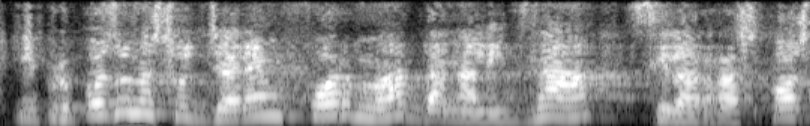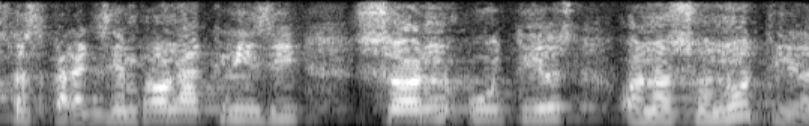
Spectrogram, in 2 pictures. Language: Catalan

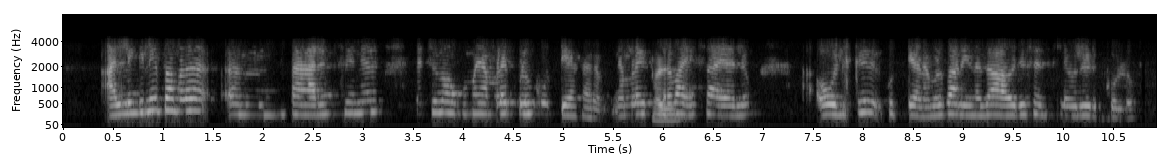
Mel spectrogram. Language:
Malayalam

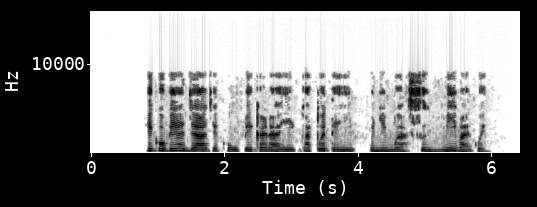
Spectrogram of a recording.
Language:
Guarani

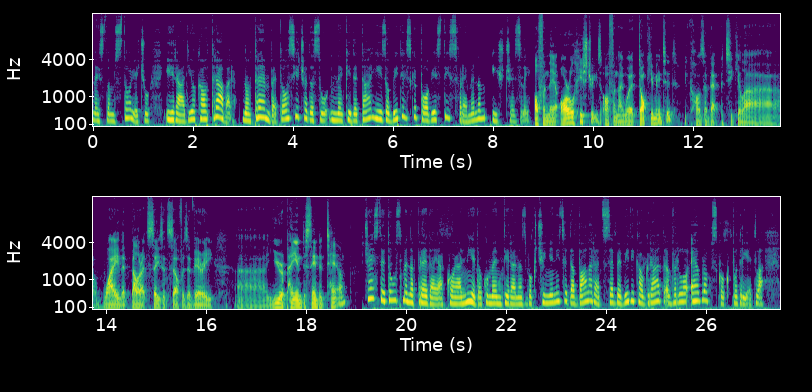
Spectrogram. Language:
Croatian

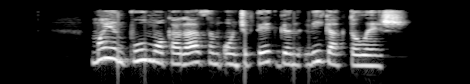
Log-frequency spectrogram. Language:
Mari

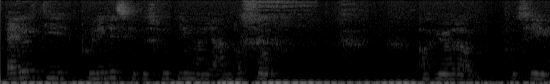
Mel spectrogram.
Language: Danish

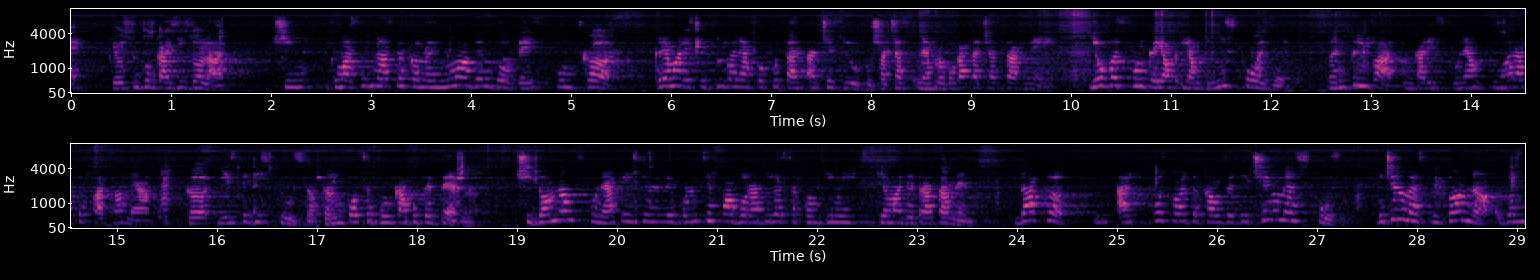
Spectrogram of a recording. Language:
Romanian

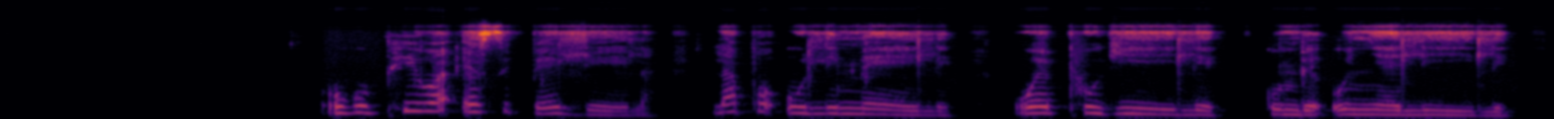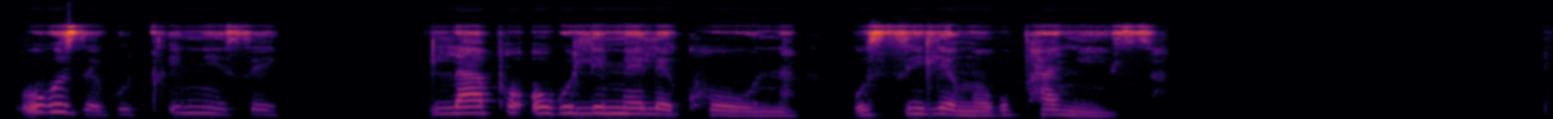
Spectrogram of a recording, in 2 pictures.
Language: North Ndebele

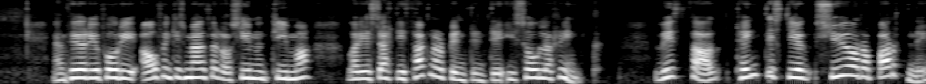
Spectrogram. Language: Icelandic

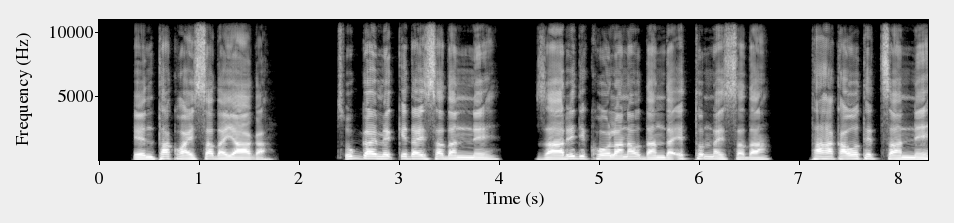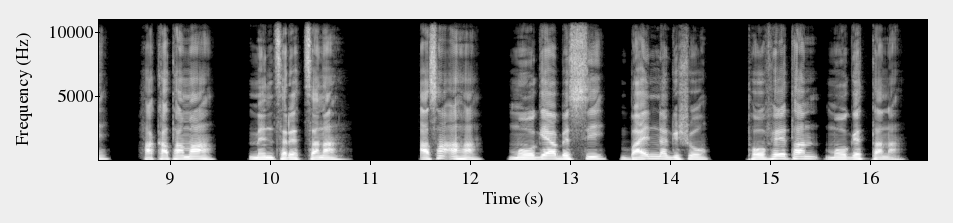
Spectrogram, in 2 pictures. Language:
Gofa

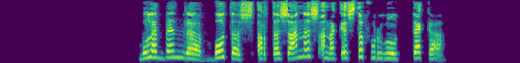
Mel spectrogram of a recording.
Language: Catalan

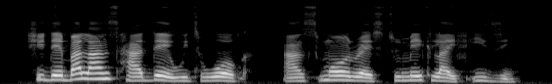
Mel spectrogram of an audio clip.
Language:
Nigerian Pidgin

